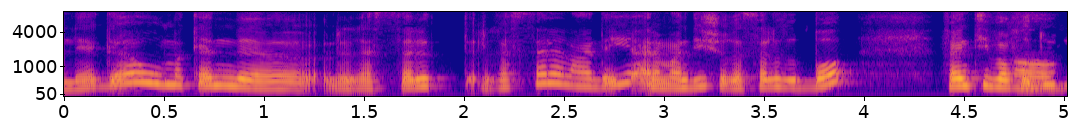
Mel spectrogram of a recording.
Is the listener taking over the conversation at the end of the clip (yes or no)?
no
